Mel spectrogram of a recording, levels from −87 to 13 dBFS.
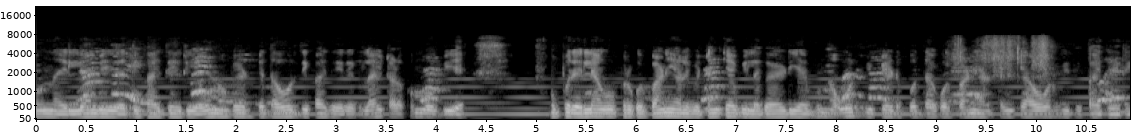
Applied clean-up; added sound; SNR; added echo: none; Organ; 20 dB; none.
